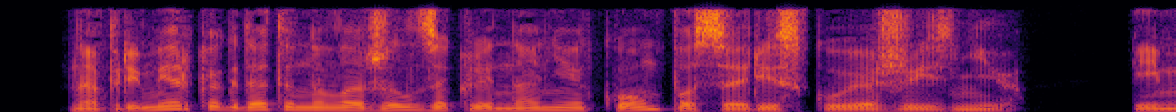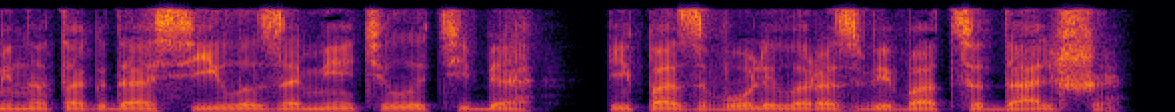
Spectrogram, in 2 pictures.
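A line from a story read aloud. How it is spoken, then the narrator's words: Plain. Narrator (Russian): ответил отец Иоанн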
